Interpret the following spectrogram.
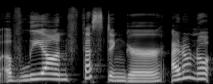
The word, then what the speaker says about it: Festinger: A psychologist by the name of Leon Festinger, I don't know how you say his name, Festinger, it's F-E-S-T-I-N-G-E-R.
